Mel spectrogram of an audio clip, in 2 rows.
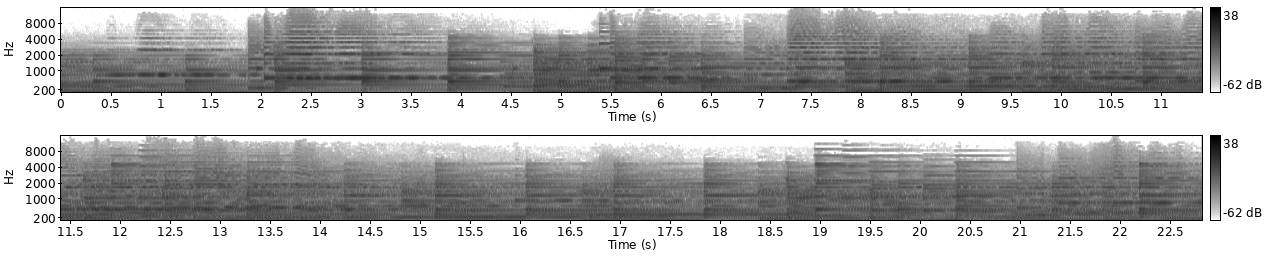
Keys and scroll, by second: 9.6 space, 10.6 e, 12.2-14.1 typing, 16.3 ctrl+z, 17.7-18.5 typing.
